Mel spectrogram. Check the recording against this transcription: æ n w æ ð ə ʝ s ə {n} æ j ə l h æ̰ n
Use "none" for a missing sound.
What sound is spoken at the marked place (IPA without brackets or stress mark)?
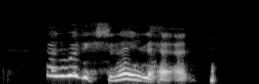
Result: n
